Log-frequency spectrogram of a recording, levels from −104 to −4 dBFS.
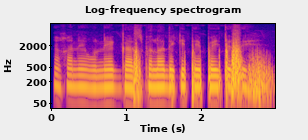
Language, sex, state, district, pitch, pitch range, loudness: Bengali, male, Assam, Hailakandi, 145 Hz, 145-150 Hz, -19 LUFS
